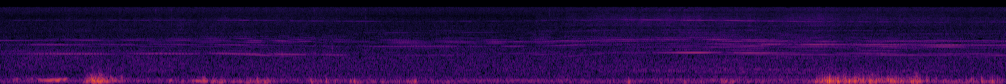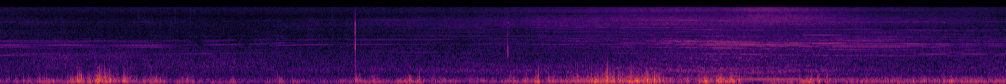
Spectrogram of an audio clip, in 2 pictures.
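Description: A small model plane's motor whines high overhead, rising and falling.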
